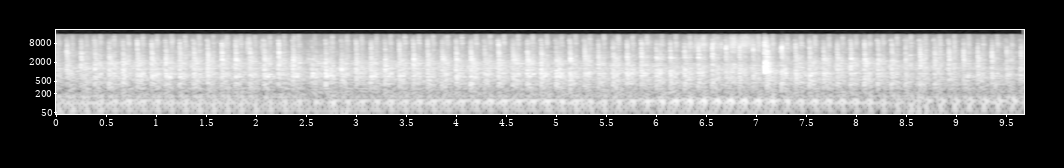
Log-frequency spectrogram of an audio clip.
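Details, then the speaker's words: 1978 Honda GoldWing GL1000 at its first start in years, idling on its own: a fast, slightly uneven, ragged putter after long storage. Carbs will need work; cause not confirmed. "almost sounds like it's got a little bit of a now the carbs are going to need some okay"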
